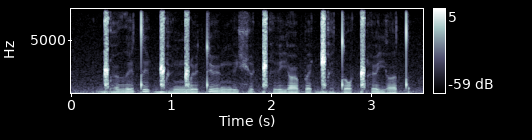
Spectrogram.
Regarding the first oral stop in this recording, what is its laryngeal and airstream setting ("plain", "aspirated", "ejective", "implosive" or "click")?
click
